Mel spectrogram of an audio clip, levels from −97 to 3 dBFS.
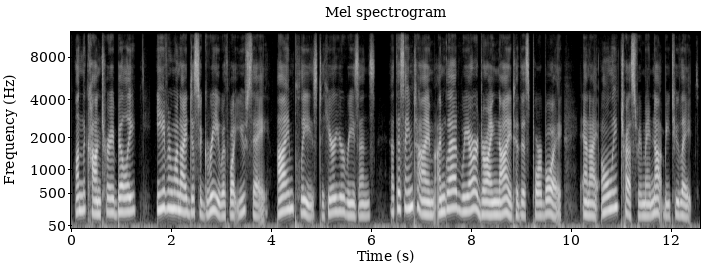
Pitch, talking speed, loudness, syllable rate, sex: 205 Hz, 205 wpm, -16 LUFS, 4.9 syllables/s, female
